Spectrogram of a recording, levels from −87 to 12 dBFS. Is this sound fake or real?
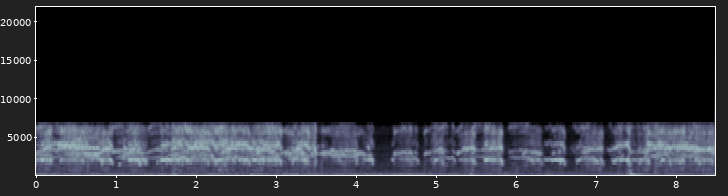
fake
